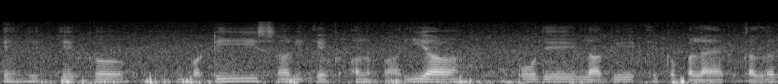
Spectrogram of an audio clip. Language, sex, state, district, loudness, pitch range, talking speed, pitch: Punjabi, male, Punjab, Kapurthala, -20 LUFS, 105-120 Hz, 100 wpm, 115 Hz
